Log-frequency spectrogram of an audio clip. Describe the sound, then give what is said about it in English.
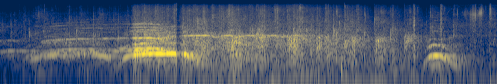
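Church audience cheering, hollering and clapping as the pastor is welcomed: a loud burst of applause with high whoops rises after a second and stays dense, then eases into scattered claps and shouts. “We don't need all those hoops and hollers. Settle down. Jeez. Got my ego all inflated.”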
